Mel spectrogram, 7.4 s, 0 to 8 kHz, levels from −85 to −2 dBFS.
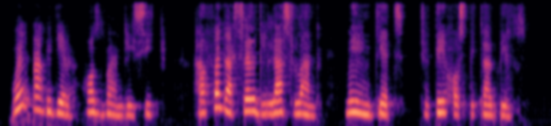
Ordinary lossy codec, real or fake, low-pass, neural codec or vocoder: none; fake; 7.2 kHz; codec, 16 kHz in and 24 kHz out, 0.6 kbps, FireRedTTS-2 codec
